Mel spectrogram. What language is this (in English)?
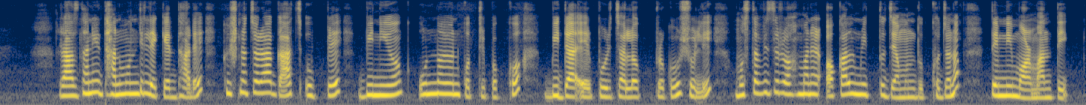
Bangla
